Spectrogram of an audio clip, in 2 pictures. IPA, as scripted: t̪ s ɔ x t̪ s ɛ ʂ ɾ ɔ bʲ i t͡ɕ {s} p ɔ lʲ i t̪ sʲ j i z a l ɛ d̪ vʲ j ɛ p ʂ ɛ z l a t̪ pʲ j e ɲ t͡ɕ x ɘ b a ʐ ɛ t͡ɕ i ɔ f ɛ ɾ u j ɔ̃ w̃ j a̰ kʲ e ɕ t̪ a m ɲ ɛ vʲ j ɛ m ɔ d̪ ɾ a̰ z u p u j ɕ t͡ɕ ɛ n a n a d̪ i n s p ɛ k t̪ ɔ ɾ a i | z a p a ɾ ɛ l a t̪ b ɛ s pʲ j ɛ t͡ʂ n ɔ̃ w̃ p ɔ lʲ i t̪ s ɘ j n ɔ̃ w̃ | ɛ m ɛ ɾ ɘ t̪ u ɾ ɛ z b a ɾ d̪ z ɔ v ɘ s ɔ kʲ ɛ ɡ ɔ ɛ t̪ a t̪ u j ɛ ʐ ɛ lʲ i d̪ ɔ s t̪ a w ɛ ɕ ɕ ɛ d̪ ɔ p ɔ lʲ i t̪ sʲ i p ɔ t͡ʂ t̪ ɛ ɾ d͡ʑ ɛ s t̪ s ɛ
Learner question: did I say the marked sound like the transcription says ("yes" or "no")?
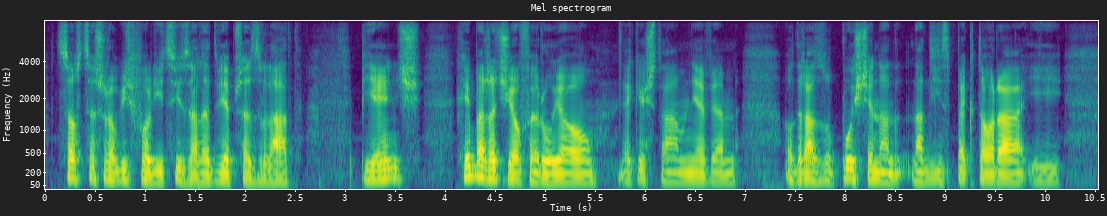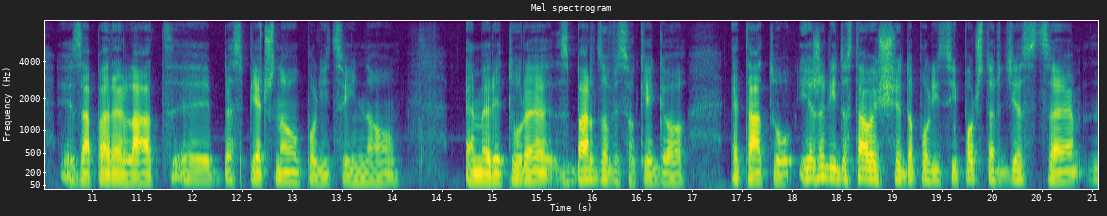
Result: no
